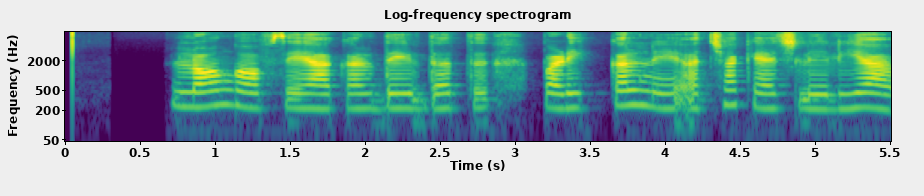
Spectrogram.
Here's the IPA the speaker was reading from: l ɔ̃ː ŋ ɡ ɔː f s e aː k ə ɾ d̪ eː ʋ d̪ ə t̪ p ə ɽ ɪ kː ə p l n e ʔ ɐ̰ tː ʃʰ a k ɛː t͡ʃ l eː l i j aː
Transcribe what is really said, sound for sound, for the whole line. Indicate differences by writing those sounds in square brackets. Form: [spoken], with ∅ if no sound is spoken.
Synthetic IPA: l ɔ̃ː ŋ ɡ ɔː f s e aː k ə ɾ d̪ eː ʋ d̪ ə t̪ p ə ɽ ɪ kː ə [∅] l n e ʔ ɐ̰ tː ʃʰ a k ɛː t͡ʃ l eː l i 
